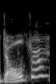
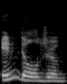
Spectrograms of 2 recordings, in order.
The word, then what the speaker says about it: doldrum: I'm pretty sure that Ken said indulgrum. Like he added an extra syllable to the beginning of that.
